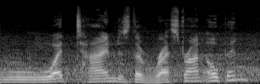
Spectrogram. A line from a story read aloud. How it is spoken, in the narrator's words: Greenwald stuttered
